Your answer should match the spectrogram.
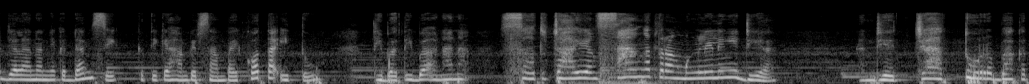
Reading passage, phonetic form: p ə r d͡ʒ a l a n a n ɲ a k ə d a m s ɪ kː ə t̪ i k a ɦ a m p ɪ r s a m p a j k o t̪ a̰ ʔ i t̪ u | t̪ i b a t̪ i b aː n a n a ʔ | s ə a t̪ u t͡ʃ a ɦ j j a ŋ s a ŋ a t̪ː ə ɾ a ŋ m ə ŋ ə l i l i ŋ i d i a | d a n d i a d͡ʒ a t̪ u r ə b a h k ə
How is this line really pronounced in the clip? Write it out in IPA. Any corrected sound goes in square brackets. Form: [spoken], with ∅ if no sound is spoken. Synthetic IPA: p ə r d͡ʒ a l a n a n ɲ a k ə d a m s ɪ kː ə t̪ i k a ɦ a m p ɪ r s a m p a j k o t̪ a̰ ʔ i t̪ u | t̪ i b a t̪ i b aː n a n a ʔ | s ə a t̪ u t͡ʃ a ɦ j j a ŋ s a ŋ a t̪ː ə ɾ a ŋ m ə ŋ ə l i l i ŋ i d i a | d a n d i a d͡ʒ a t̪ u r ə b a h k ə

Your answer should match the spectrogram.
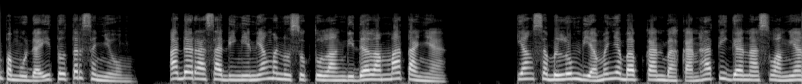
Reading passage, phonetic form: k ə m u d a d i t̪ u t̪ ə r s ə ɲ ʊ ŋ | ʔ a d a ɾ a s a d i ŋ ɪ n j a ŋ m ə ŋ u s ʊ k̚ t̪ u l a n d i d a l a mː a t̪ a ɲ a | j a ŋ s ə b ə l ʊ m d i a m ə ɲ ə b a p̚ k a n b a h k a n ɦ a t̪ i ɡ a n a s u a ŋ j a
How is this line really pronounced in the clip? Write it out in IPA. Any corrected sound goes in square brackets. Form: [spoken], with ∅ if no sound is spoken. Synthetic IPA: [p] ə m u d a [∅] i t̪ u t̪ ə r s ə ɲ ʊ ŋ | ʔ a d a ɾ a s a d i ŋ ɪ n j a ŋ m ə [n] u s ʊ k̚ t̪ u l a [ŋ] d i d a l a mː a t̪ a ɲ a | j a ŋ s ə b ə l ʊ m d i a m ə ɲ ə b a p̚ k a n b a h k a n ɦ a t̪ i ɡ a n a s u a ŋ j a

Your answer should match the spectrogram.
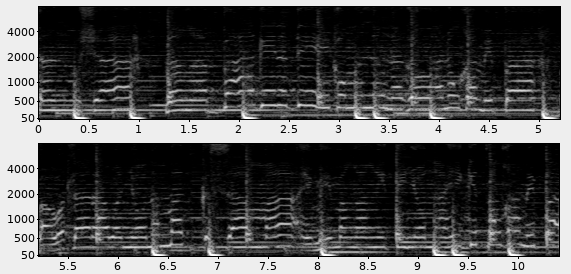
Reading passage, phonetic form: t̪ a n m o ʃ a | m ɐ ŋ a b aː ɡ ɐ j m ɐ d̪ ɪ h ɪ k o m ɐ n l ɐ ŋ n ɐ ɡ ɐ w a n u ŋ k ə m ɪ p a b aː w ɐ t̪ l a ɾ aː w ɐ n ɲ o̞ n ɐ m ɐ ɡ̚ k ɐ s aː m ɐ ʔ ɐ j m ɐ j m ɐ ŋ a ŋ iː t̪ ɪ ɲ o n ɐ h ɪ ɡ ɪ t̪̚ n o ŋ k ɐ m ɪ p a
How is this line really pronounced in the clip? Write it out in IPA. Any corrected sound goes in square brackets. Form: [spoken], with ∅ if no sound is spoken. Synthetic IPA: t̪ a n m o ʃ a | m ɐ ŋ a b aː ɡ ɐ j [n] ɐ d̪ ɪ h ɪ k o m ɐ n l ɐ ŋ n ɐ ɡ ɐ w a n [o] ŋ k [ɐ] m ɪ p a b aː w ɐ t̪ l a ɾ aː w ɐ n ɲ o̞ n ɐ m ɐ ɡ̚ k ɐ s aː m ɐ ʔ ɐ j m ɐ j m ɐ ŋ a ŋ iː t̪ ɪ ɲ o n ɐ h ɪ ɡ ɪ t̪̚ n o ŋ k ɐ m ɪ p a

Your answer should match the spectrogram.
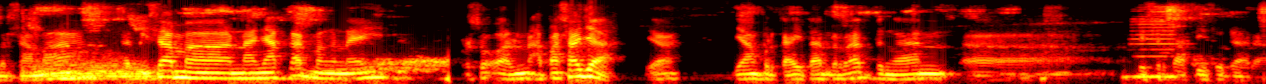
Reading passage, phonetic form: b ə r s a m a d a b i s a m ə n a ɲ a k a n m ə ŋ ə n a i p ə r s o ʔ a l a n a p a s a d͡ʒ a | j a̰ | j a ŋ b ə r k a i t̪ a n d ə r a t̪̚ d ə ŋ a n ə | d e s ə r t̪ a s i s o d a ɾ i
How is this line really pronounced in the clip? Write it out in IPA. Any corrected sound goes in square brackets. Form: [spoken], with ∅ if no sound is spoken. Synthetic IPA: b ə r s a m a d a b i s a m ə n a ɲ a k a n m ə ŋ ə n a i p ə r s o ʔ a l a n a p a s a d͡ʒ a | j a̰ | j a ŋ b ə r k a i t̪ a n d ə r a t̪̚ d ə ŋ a n ə | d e s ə r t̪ a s i s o d a ɾ [a]

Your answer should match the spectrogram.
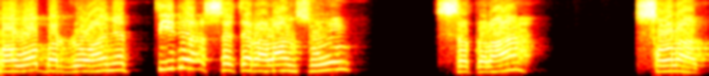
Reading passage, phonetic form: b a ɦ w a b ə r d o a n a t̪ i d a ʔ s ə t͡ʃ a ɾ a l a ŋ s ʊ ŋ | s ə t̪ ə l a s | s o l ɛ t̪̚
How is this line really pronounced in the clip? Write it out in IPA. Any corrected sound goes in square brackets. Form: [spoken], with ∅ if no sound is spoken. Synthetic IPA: b a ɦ w a b ə r d o a [ɲ] a t̪ i d a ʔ s ə t͡ʃ a ɾ a l a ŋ s ʊ ŋ | s ə t̪ ə l a [h] | s o l [a] t̪̚

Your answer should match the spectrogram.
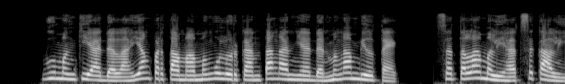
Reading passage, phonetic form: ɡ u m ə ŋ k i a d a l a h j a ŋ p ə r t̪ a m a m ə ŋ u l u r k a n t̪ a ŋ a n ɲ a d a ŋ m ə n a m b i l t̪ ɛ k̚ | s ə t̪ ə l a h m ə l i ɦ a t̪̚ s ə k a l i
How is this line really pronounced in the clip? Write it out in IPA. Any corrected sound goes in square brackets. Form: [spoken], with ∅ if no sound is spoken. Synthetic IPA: ɡ u m ə ŋ k i a d a l a h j a ŋ p ə r t̪ a m a m ə ŋ u l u r k a n t̪ a ŋ a n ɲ a d a [n] m ə [ŋ] a m b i l t̪ ɛ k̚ | s ə t̪ ə l a h m ə l i ɦ a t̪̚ s ə k a l i

